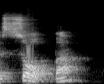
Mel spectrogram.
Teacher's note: Conversely, in sobba, we can note the Celiese geminated consonant plus the Francavillese final vowel, while the stressed vowel remain the same in the two dialects.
